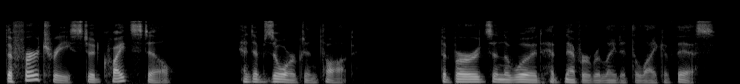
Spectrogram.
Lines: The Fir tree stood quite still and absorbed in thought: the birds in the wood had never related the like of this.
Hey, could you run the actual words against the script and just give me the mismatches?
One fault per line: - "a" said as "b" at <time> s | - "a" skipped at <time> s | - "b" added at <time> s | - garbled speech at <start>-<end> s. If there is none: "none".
none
